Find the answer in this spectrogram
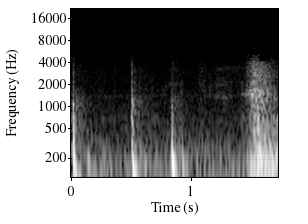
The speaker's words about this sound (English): Why do you bolt the door?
